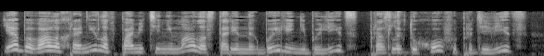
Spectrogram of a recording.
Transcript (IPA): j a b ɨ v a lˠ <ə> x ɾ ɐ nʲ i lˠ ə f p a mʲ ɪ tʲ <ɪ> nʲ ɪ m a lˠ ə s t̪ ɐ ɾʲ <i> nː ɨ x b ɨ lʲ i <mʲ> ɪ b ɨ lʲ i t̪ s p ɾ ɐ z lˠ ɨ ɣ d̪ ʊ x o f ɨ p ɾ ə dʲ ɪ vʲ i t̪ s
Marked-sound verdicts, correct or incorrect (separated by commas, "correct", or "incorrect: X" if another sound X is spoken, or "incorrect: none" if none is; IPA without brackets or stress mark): correct, correct, correct, incorrect: nʲ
